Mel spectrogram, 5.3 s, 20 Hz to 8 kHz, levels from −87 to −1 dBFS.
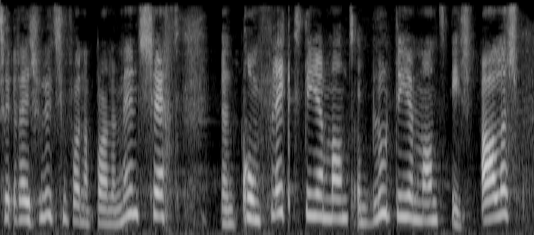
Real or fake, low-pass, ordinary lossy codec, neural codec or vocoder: fake; 7.2 kHz; MP3, 48 kbps; codec, 44.1 kHz, 3.4 kbps, Pupu-Codec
